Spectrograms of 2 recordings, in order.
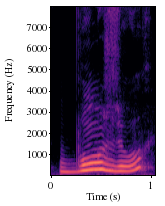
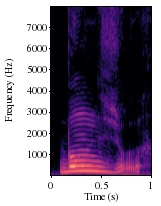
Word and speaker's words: bonjour: Also, like all the other nasal vowels, the N or M is never pronounced. It's bonjour and not bonjour.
